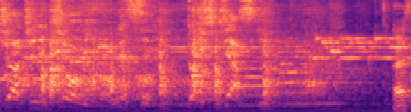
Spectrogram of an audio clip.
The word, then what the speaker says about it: Dostoevsky: Listen, Dostoevsky.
